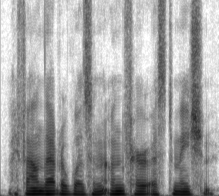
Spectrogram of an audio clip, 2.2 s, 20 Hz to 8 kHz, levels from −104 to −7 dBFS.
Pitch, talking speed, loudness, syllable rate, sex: 110 Hz, 220 wpm, -16 LUFS, 6.0 syllables/s, male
